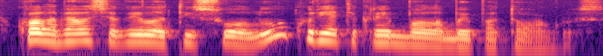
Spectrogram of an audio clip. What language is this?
Lithuanian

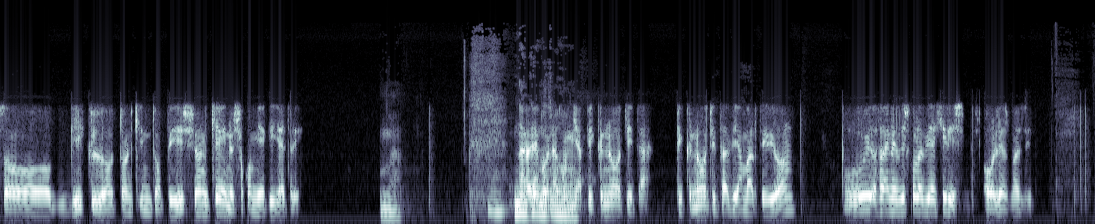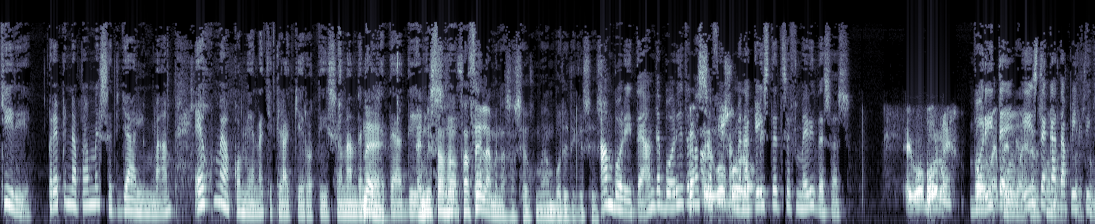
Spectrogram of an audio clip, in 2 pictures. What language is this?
Greek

